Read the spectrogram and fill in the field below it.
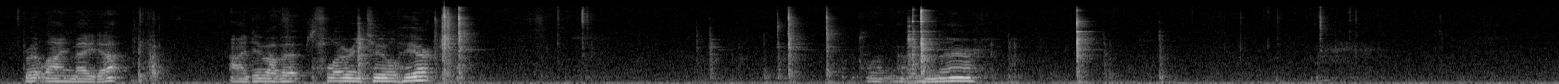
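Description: Metal tools clink and knock on a workbench.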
